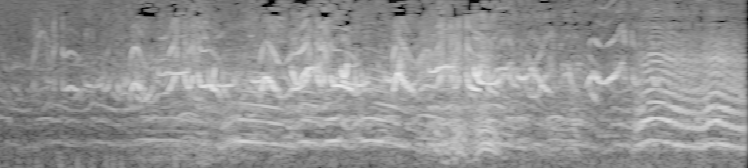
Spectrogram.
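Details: King penguin adults calling in a colony of adults and chicks at Right Whale Bay, recorded close up; many overlapping wavering, harmonic trumpeting calls rise and fall together in a dense chorus, louder through the middle.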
